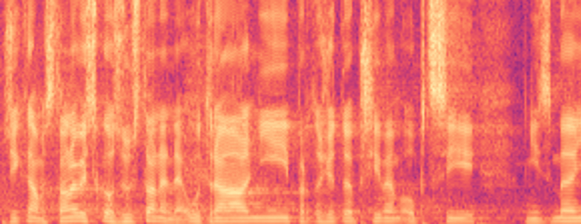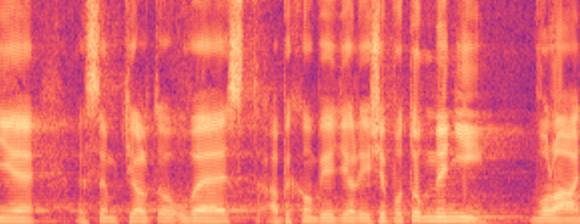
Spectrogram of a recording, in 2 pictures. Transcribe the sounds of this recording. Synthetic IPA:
r̝iːkaːmst̪ano̞vɪsko̞zuːst̪anɛnɛʔut̪ɾaːlɲiːpɾo̞t̪o̞ʒɛt̪ojɛpr̥iːmɛmʔo̞pt͡siː | ɲɪt͡smɛːɲɛ | sɛmxcɛlt̪o̞ʔuvɛːst̪ʔabɪxo̞mvjɛɟɛlɪʒɛpo̞t̪o̞mnɛɲiːvo̞laːɲː

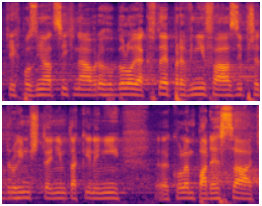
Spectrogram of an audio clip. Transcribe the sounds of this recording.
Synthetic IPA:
cɛxpozɲeɲovat͡siːxnaːvr̩ɦubɪlo̞jakft̪ɛːpr̩vɲiːfaːzɪpr̝̥ɛd̪dɾuɦiːmt͡ʃt̪ɛɲiːmt̪akɪnɛɲiː | ko̞lɛmpadɛsaː

